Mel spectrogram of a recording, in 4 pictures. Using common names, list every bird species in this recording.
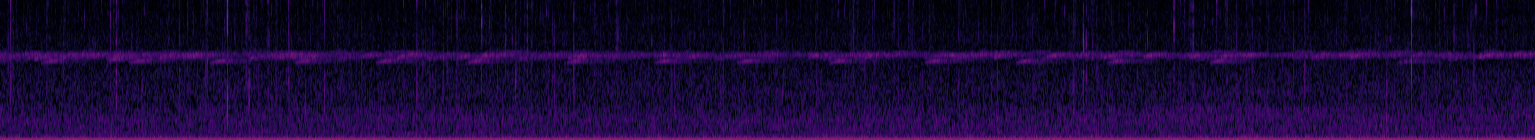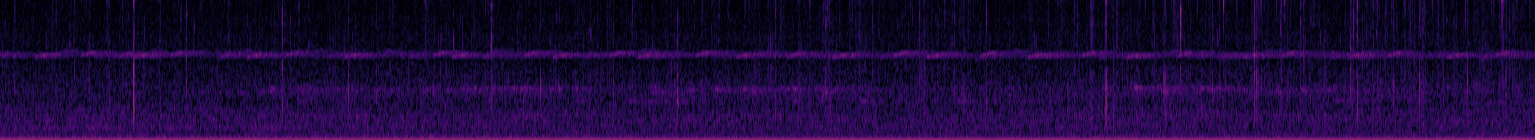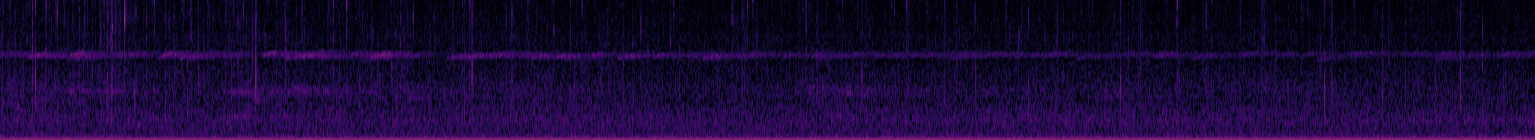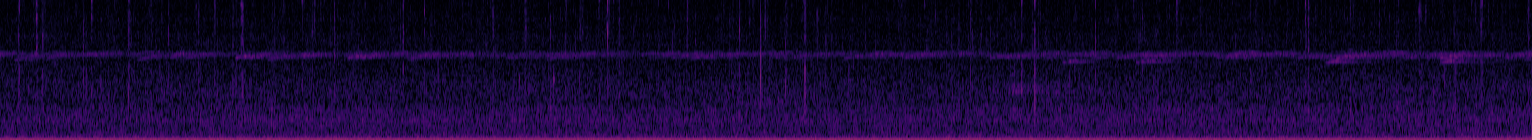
Canada Goose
